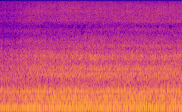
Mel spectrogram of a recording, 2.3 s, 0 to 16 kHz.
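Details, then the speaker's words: 1994 full-size Ford Bronco V8 idling with factory exhaust, before inspection: deep, steady V8 burble, smooth with no misses or ticks; sounds like a typical work truck. "Sounds like your typical boring work truck now. It's alright with me. It still sounds like a V8, it's just not"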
